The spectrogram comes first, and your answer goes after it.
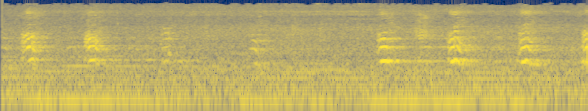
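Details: Dogs barking at a condominium, a noise that disturbs the neighbours three times every day: short sharp barks in scattered pairs and singles, some seconds apart, over a steady low background hum.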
